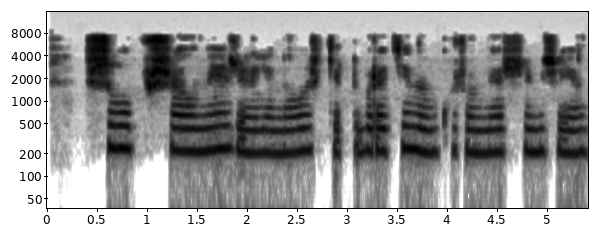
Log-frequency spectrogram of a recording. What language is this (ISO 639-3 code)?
chm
